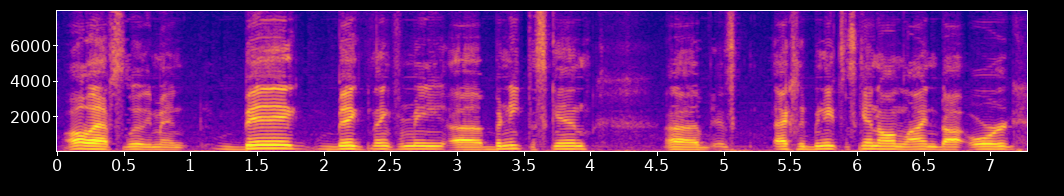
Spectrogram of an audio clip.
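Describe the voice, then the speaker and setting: A man giving a halting, earnest post-race victory interview as a sim racing driver, full of fillers, talking over a voice-chat headset. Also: a little high.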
